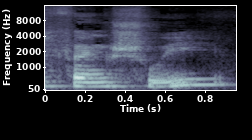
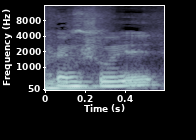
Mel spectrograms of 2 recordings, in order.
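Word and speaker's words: feng shui (风水): Okay, I think most Westerners pronounce it feng shui or feng shui. – Feng shui. – Yes. – And Chinese it would be feng shui.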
